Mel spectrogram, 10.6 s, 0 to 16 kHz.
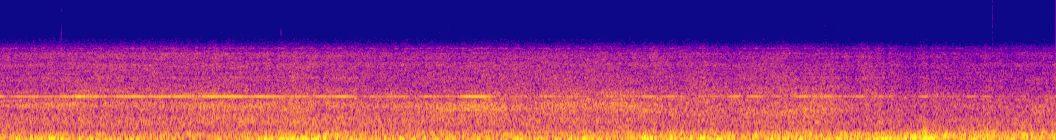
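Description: A Southwest Airlines Boeing 737's jet engines at takeoff power during its takeoff roll. A steady high whine sits over a deep rumble, and the whine fades in and out in the second half.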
